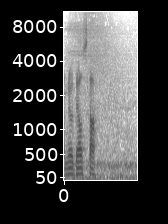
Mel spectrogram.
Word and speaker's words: New Delsta: Anyway, let's go to New Delstra. Or New Delsta.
